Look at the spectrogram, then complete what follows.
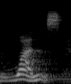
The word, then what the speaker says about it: once: are three WS but we actually have the W sound four times because we have it with once even though once isn't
